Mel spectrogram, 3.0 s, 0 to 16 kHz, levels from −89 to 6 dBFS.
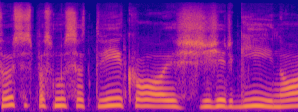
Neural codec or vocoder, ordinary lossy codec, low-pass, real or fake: none; AAC, 96 kbps; 14.4 kHz; real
